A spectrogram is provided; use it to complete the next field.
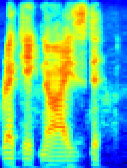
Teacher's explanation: this Z sound is a voiced sound so we just add a quick d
